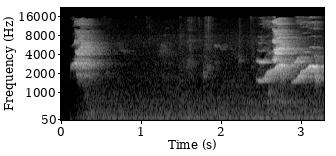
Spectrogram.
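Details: Cockatiel calling: a short harsh screech, a silent gap, then a longer louder rising-and-falling shriek with a faint low hum underneath.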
